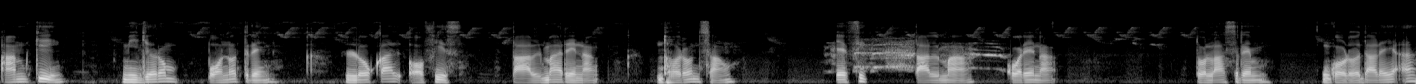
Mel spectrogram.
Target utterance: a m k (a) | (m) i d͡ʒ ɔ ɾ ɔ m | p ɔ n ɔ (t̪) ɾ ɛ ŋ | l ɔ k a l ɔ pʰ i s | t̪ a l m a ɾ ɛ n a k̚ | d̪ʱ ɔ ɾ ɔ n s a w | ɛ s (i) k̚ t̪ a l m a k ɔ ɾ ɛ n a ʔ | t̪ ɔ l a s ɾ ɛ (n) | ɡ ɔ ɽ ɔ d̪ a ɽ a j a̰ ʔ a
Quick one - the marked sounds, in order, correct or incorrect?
incorrect, correct, correct, correct, incorrect

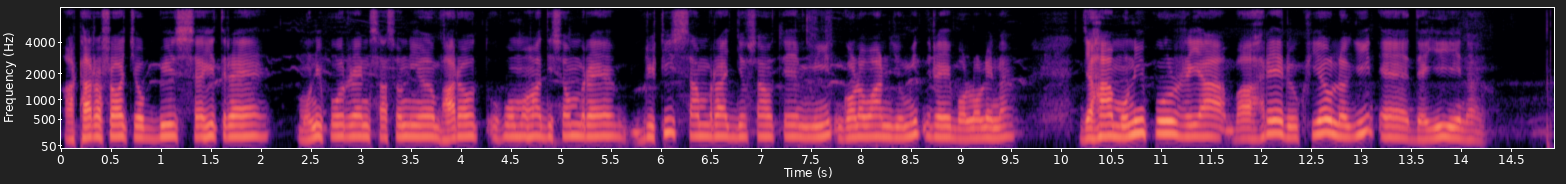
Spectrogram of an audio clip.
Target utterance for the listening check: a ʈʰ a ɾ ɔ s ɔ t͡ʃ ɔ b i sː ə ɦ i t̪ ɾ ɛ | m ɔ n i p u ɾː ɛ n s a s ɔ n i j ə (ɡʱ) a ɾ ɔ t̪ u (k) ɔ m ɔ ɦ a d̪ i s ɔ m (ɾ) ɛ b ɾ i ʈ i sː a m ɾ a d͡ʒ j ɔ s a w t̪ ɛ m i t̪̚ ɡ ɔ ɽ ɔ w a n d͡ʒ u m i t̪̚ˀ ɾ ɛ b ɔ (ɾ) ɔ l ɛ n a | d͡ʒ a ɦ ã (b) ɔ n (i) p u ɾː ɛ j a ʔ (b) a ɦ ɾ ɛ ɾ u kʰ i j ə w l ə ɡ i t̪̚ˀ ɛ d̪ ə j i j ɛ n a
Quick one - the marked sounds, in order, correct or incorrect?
incorrect, incorrect, correct, incorrect, incorrect, correct, correct

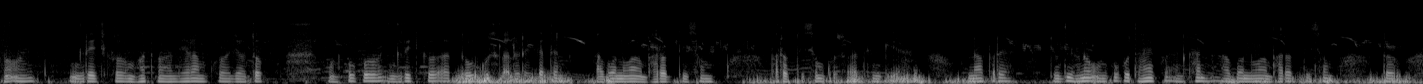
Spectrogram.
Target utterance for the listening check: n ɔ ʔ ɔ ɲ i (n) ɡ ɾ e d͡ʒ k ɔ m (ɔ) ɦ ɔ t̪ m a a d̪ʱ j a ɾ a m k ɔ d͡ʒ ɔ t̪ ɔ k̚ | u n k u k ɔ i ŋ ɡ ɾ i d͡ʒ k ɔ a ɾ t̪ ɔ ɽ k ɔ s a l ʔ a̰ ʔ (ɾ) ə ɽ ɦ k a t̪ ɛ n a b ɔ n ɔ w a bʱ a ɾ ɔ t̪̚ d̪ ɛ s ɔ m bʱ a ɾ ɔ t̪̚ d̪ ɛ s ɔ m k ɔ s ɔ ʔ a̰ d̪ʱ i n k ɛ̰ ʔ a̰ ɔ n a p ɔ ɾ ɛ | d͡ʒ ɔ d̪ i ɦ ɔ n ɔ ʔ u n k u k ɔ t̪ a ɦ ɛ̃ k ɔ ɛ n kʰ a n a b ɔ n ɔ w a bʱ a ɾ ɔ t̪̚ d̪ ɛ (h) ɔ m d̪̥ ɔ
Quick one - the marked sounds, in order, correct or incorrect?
incorrect, correct, incorrect, incorrect

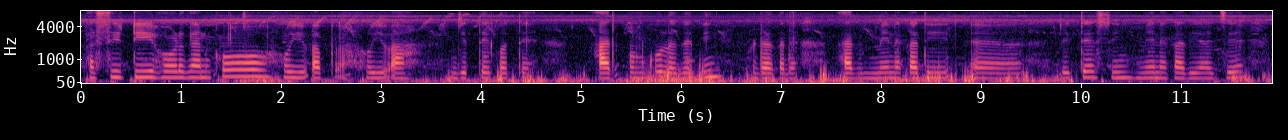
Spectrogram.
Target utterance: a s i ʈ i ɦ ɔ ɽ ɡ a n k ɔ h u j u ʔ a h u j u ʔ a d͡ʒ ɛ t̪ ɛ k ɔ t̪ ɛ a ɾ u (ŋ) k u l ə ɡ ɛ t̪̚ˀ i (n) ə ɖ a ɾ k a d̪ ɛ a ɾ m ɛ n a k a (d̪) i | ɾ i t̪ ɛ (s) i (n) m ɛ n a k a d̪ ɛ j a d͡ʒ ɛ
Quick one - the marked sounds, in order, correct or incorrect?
incorrect, incorrect, correct, correct, incorrect

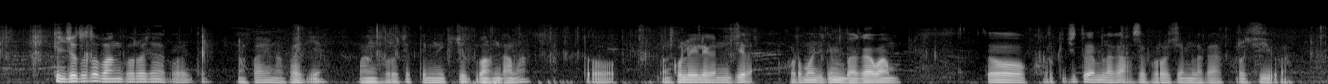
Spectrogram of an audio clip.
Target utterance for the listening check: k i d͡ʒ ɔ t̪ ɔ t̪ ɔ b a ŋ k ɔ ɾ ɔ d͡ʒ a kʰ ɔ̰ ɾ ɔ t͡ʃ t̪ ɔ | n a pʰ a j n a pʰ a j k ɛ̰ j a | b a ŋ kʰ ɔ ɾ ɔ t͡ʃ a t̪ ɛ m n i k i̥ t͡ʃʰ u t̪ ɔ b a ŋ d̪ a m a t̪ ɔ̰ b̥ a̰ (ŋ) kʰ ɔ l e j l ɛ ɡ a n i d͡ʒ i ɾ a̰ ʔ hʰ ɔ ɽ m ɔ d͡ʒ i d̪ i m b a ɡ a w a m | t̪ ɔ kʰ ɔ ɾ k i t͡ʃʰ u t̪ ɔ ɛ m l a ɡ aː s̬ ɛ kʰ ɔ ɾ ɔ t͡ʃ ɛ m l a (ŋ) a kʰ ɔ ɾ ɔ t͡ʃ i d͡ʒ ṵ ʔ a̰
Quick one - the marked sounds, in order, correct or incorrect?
correct, incorrect

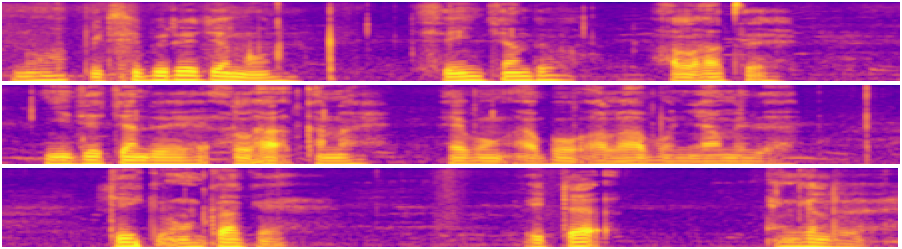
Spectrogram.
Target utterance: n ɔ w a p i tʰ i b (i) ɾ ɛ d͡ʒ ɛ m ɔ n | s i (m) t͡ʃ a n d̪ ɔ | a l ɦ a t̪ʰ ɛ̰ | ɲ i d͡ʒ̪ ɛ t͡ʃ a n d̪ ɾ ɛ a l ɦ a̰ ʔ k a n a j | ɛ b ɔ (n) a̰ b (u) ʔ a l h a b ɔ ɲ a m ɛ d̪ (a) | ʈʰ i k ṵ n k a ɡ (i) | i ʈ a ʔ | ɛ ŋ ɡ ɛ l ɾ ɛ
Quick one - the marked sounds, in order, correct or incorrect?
correct, incorrect, incorrect, incorrect, correct, incorrect

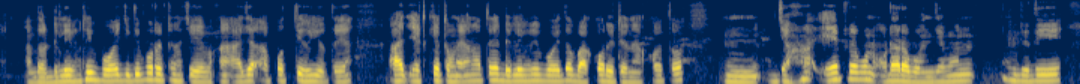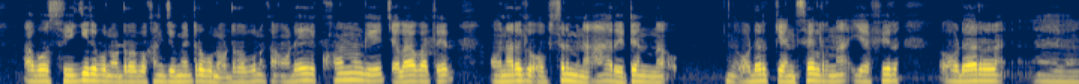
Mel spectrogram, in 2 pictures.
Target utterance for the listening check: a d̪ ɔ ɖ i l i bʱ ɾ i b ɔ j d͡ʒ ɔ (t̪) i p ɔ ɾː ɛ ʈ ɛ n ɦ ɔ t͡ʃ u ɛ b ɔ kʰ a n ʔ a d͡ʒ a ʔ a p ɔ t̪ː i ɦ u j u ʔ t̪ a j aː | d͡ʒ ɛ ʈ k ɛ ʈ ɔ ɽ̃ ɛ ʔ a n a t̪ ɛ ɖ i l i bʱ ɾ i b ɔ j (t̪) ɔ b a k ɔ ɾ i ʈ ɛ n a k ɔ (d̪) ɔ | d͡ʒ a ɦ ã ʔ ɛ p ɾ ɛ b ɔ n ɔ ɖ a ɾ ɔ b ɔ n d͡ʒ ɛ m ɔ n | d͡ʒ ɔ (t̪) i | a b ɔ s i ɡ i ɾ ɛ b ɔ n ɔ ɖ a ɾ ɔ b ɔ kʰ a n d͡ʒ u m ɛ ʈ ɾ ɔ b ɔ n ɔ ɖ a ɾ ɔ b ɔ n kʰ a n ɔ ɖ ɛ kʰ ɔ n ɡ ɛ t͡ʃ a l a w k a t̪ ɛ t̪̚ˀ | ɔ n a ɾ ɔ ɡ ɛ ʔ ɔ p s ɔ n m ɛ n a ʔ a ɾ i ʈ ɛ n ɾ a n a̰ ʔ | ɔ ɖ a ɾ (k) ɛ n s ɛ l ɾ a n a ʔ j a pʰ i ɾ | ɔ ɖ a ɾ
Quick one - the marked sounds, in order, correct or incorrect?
incorrect, incorrect, incorrect, incorrect, correct

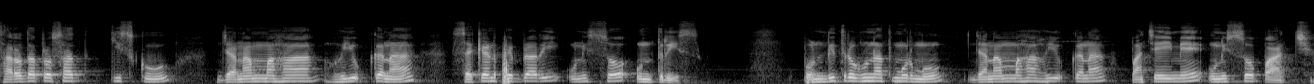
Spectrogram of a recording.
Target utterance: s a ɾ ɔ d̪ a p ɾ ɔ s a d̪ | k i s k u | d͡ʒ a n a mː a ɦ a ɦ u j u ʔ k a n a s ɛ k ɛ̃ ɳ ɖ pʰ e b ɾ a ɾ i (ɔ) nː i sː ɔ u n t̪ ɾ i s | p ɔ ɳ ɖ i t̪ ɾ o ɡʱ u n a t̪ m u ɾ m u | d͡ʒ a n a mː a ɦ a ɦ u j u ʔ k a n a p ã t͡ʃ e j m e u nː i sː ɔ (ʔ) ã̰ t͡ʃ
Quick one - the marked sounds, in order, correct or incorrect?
incorrect, incorrect

